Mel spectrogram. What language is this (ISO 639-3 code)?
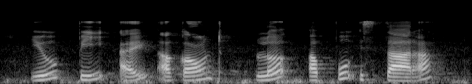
tel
